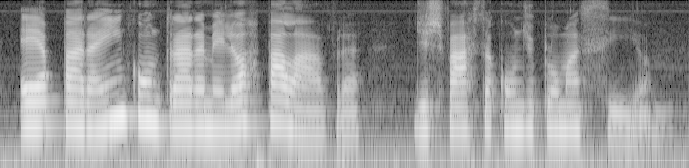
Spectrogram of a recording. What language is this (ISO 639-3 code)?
por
